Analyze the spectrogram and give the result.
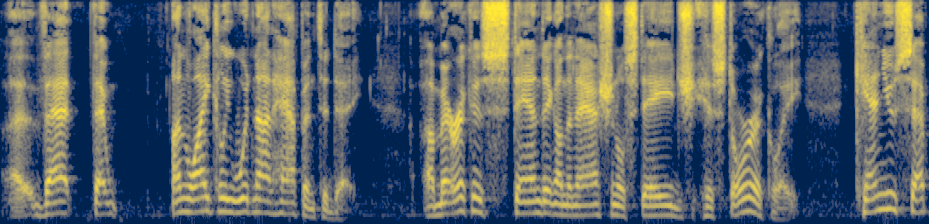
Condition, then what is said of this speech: No condition.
